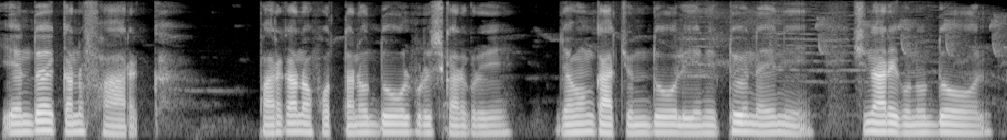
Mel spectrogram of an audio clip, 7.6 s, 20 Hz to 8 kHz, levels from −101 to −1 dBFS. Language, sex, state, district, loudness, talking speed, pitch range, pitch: Chakma, male, Tripura, Dhalai, -19 LUFS, 135 wpm, 125-140 Hz, 130 Hz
